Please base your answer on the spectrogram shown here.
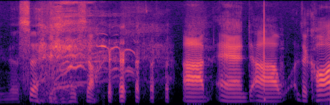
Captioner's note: both laughing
